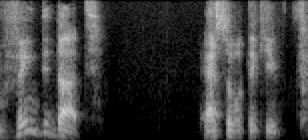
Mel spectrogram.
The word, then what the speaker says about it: Vendidad: V, E de elefante, N de navio, D de dado, I de isso, D de dado, A de amor, D de dado. Vendidat. Vendidat.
